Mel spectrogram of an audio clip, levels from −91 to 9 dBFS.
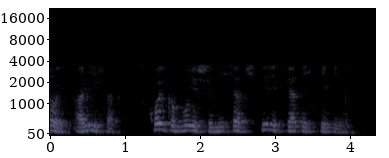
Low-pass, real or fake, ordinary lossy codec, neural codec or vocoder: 3.6 kHz; real; MP3, 16 kbps; none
